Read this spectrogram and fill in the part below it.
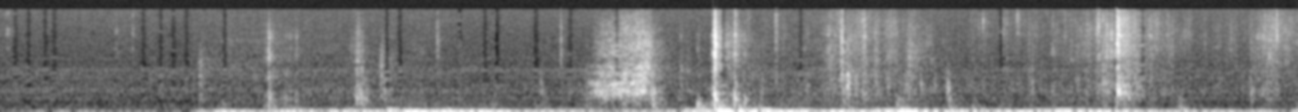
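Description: Plastic shrink wrap crinkles and rustles as a box is handled.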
